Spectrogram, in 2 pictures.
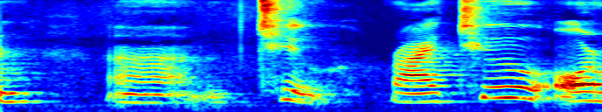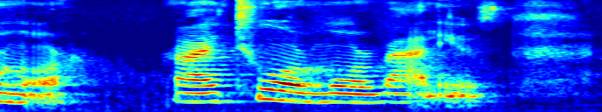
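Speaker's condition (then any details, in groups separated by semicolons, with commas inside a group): No condition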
